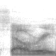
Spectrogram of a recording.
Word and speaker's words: celery: So I didn't know it was 3 syllables until I was almost 40. You just said celery.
